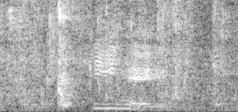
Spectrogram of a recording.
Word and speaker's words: Kihei: Kihei.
